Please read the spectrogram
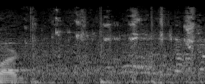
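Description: Basketball dribbled on a hardwood court, with a thud about a second in and short high squeaks over a steady background noise of the arena.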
